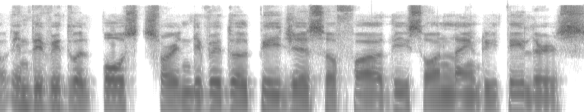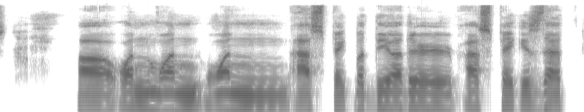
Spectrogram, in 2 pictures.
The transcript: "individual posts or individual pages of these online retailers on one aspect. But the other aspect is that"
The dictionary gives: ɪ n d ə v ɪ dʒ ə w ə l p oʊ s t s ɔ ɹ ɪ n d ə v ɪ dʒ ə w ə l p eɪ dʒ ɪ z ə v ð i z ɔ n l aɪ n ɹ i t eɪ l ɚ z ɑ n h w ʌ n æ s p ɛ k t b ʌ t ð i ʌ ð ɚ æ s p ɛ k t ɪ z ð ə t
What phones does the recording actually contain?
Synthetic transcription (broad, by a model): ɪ n d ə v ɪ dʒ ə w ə l p oʊ s t s ɔ ɹ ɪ n d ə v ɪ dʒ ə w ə l p eɪ dʒ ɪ s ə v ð i s ɔ n l aɪ n ɹ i t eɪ l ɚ s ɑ n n w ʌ n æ s p ɛ k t b ʌ t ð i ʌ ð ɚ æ s p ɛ k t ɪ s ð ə t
